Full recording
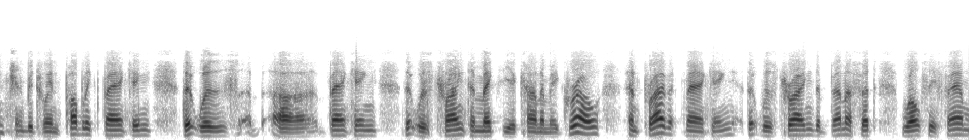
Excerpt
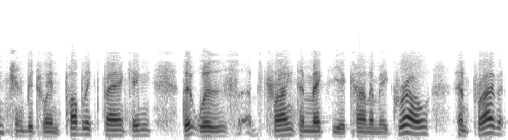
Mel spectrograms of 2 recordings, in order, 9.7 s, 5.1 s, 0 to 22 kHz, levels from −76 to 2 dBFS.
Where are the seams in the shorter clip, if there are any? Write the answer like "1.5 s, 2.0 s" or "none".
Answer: 2.6 s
